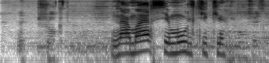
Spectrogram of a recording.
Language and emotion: Russian, neutral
